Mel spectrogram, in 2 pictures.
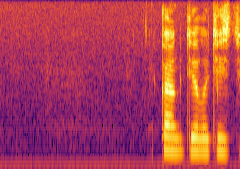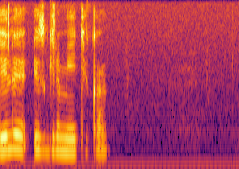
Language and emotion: Russian, neutral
